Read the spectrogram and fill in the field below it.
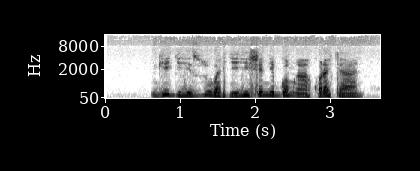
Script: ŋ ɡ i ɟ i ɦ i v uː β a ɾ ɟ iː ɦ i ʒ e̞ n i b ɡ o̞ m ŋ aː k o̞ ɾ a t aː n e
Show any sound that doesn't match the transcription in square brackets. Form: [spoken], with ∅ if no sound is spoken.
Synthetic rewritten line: ŋ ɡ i ɟ i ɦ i [z] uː β a ɾ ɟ iː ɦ i [ʃ] e̞ n i b ɡ o̞ m ŋ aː k o̞ ɾ a [c] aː n e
